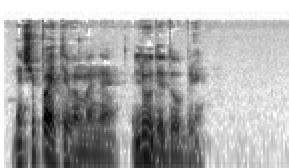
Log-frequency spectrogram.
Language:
Ukrainian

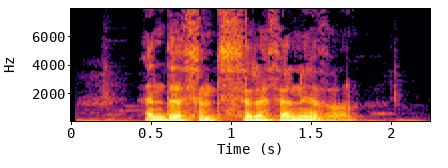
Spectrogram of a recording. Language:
Kabyle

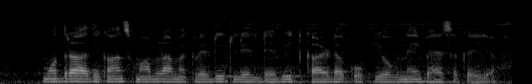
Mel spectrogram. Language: Maithili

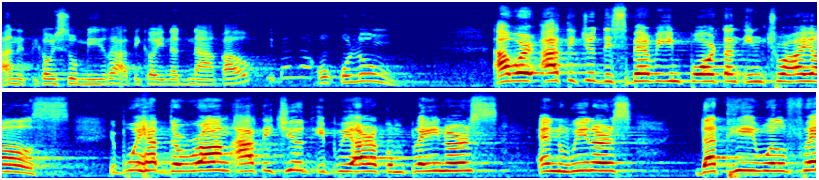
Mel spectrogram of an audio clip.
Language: Filipino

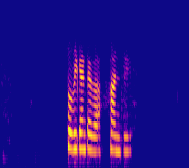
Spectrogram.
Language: Dogri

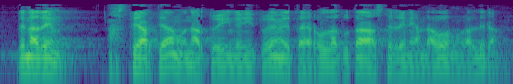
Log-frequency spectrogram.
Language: Basque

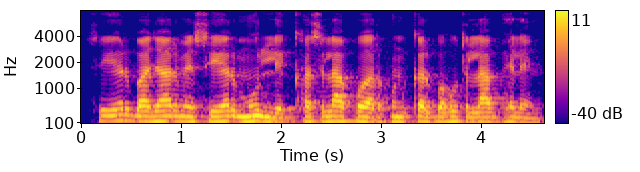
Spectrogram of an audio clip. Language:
Maithili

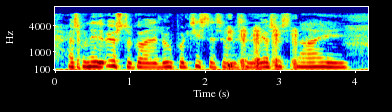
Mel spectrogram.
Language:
Danish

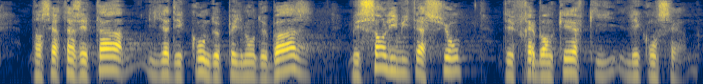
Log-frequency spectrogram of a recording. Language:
French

